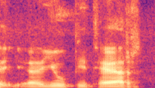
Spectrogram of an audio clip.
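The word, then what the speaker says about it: Iuppiter: the pater the father yupiter yupiter is normally how it would be so yeah with a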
